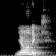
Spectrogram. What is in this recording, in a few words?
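"yannig", Breton; petit precis de prononciation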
